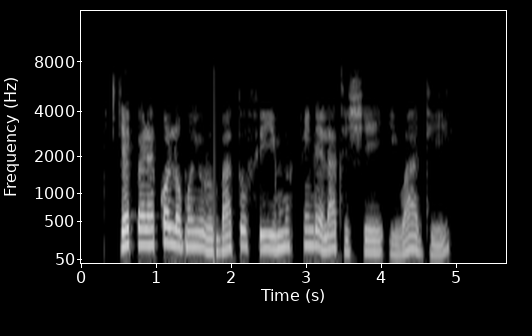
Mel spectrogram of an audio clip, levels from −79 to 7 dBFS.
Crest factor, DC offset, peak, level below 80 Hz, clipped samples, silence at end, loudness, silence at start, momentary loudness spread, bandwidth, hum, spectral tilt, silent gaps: 18 dB; under 0.1%; -4 dBFS; -50 dBFS; under 0.1%; 0.8 s; -20 LUFS; 0.55 s; 10 LU; 6.4 kHz; none; -9 dB/octave; none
